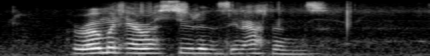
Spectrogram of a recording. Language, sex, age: English, female, 20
